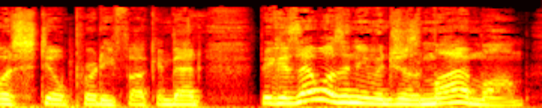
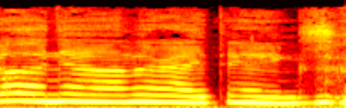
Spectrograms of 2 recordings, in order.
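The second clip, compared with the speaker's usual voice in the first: put-on girlfriend's polite decline; 6 semitones higher, slower than usual. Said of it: "And she's like".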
